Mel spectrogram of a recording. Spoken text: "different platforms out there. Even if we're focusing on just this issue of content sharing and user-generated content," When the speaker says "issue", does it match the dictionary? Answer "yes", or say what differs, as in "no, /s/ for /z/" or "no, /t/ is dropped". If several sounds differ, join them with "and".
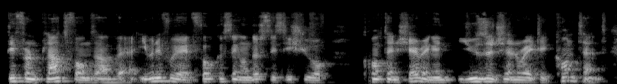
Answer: yes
